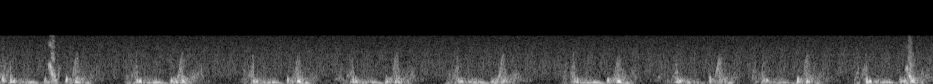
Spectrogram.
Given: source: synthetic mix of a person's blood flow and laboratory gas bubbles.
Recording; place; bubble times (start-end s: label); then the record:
Doppler ultrasound of blood flow; precordium
0.00-0.08 s: bubbles
0.47-0.61 s: bubbles
9.04-9.16 s: bubbles
From the record:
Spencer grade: 2 (many but less than half of the cardiac periods contain bubble signals, singularly or in groups); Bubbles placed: only in the low amplitude regions of the cardiac cycle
